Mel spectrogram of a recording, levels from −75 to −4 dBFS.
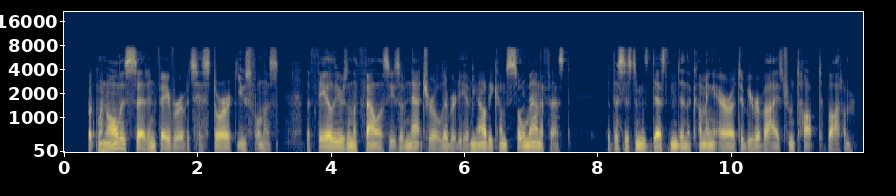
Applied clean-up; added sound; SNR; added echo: neural mask model DeepFilterNet 3.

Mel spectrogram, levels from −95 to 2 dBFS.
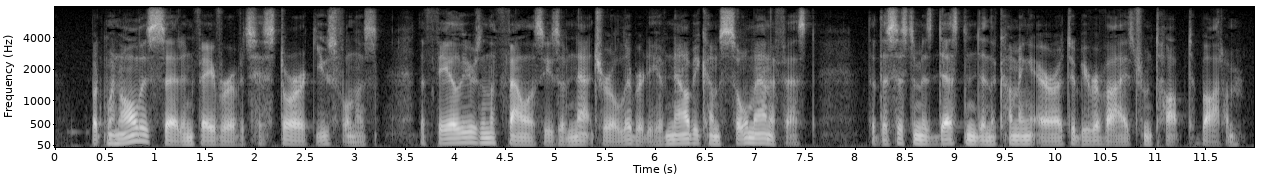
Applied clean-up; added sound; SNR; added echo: none; none; none; none.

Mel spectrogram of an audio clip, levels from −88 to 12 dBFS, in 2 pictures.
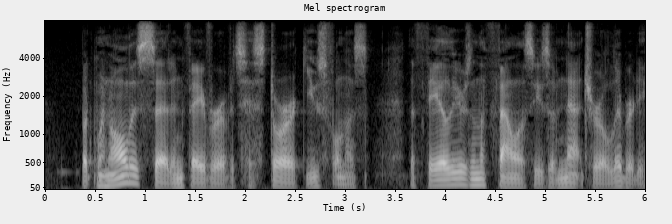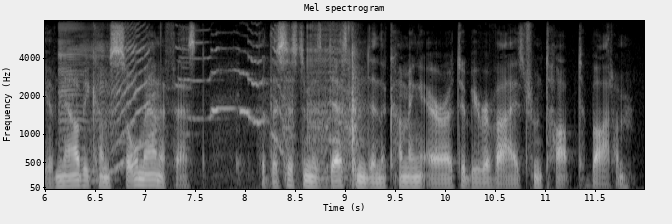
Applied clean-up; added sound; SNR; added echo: none; Squeak; 9 dB; none.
